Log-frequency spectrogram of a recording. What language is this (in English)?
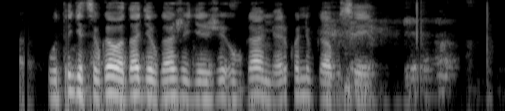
Kinyarwanda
